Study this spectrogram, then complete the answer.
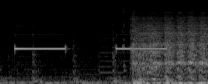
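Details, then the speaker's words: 1988 Acura Legend sitting 10 years, with a used replacement ECU just installed and a new fuel pump: two warning beeps, then about a second of slightly faster cranking that never catches; cranks but won't start. "oh nó dường như được cranking nhanh hơn một chút nhưng vẫn không có bắt đầu"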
